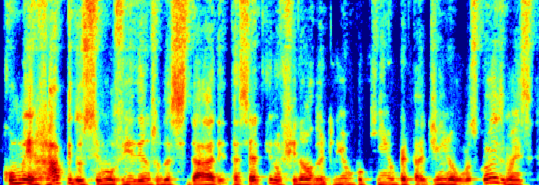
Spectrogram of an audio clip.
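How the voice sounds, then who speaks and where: Husky-voiced Brazilian man in casual conversation. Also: fairly high pitch, expressive, fast talker, a little mellow. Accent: Brazilian Portuguese. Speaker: host, immigration consultant.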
